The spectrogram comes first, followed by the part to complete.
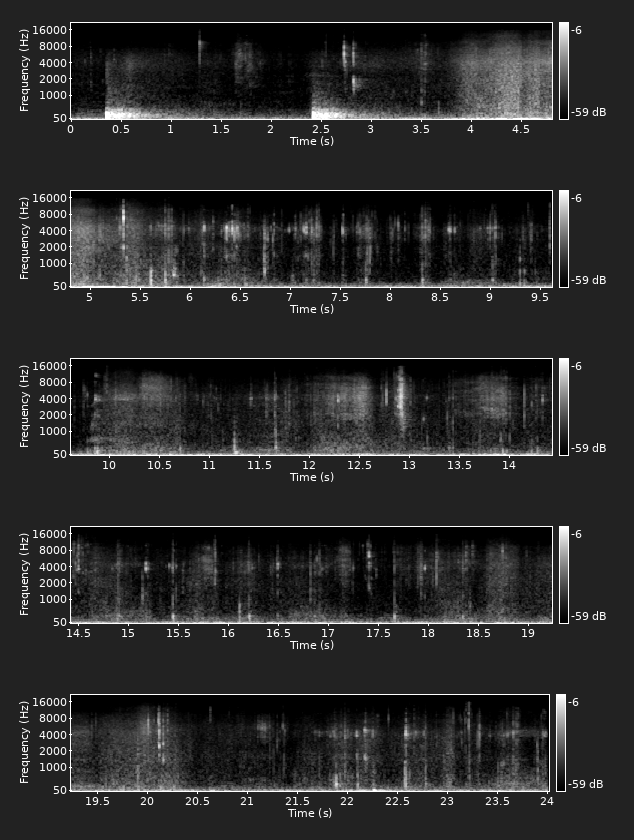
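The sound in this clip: Someone bites and chews something sweet, close to the mic. A few crunchy bites near the start give way to steady, faint, moist chewing and smacking that continues throughout.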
